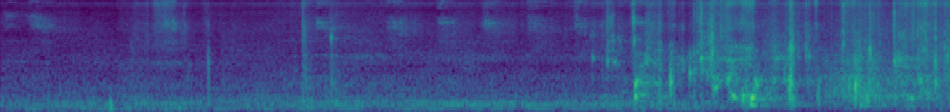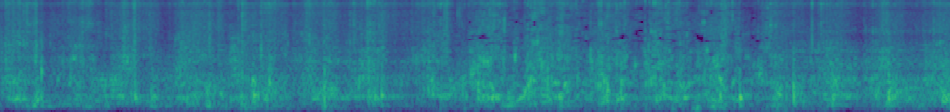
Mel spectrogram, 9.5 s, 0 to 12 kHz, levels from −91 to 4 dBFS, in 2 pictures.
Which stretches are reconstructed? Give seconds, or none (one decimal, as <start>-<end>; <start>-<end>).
0.0-6.9; 8.6-9.5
